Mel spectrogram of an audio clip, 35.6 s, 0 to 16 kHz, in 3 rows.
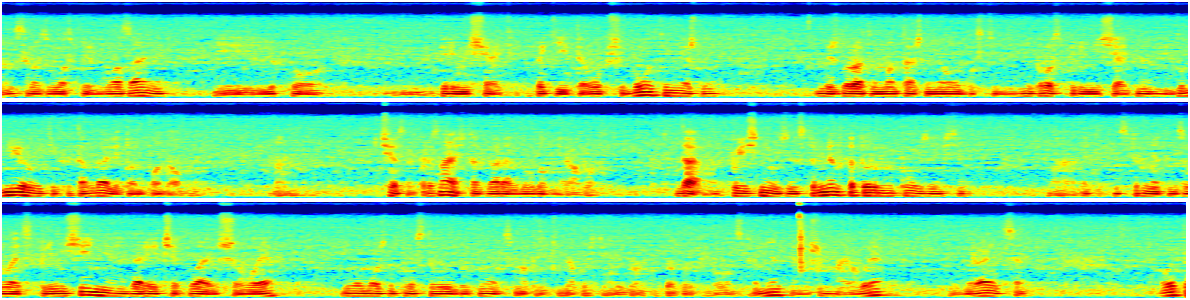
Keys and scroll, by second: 31.7 v.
